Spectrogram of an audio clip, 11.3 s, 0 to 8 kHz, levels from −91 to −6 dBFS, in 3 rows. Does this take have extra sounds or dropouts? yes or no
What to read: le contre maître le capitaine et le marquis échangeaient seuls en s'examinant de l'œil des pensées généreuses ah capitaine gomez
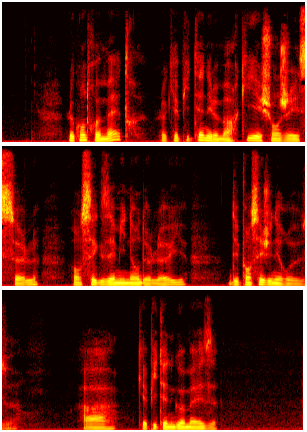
no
